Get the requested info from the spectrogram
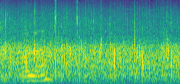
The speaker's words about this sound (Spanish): Por favor, un aplauso.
